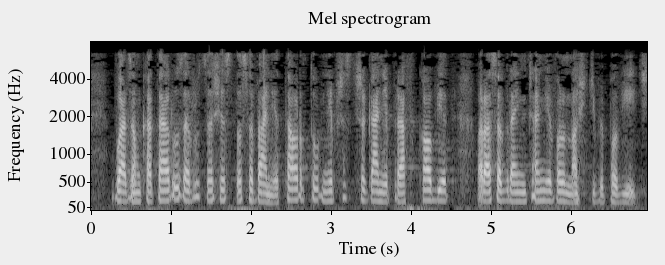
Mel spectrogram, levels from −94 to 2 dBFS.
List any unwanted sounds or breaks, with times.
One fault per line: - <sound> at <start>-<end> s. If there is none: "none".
none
